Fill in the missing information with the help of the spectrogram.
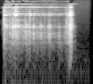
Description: Handle Screw Turn, Handle, Screw, Turn, Lock, Metal; Foley; Hand Tools (Sound Effects:Tools)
